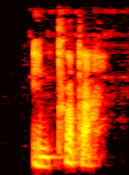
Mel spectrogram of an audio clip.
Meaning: 1. Unsuitable to needs or circumstances; inappropriate; inapt 2. Not in keeping with conventional mores or good manners; indecent or immodest 3. Not according to facts; inaccurate or erroneous
- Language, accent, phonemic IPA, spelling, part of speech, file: English, Southern England, /ɪmˈpɹɒp.ə/, improper, adjective, LL-Q1860 (eng)-improper.wav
